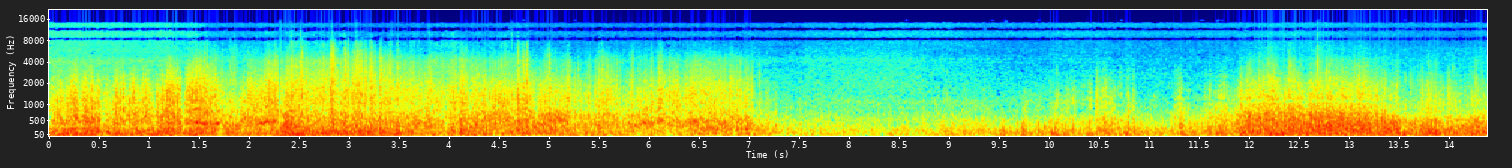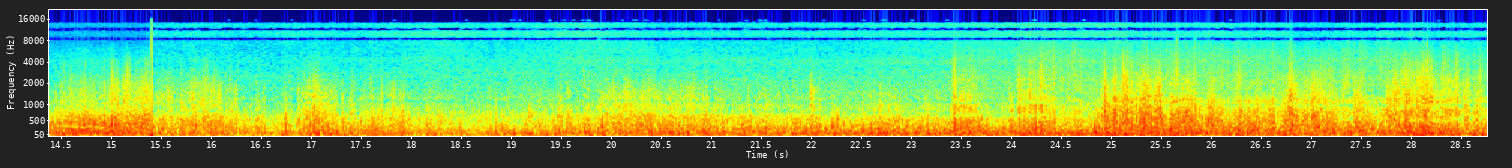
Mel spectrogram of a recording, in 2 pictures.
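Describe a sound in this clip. Waves crash and surge onto the shore.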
